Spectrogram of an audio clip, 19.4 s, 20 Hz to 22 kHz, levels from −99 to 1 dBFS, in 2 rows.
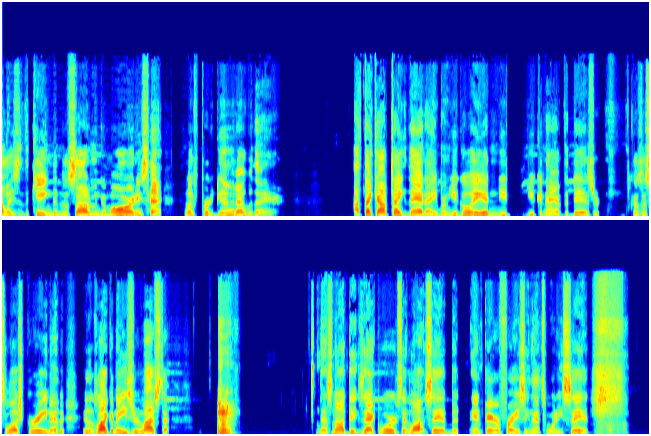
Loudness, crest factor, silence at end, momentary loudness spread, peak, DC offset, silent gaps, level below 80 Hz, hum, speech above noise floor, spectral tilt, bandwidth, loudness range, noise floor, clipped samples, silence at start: -27 LUFS; 26 dB; 0.35 s; 14 LU; -2 dBFS; under 0.1%; none; -74 dBFS; none; 62 dB; -2 dB/octave; 17 kHz; 6 LU; -90 dBFS; under 0.1%; 0 s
